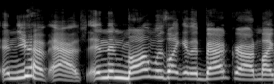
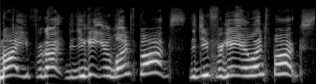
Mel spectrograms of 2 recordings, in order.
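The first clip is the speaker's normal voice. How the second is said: shouting, pitched higher; 6 semitones higher than usual. Retelling a dad calling out about a lunchbox: imitating dad yelling. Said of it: "you were yelling at me".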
